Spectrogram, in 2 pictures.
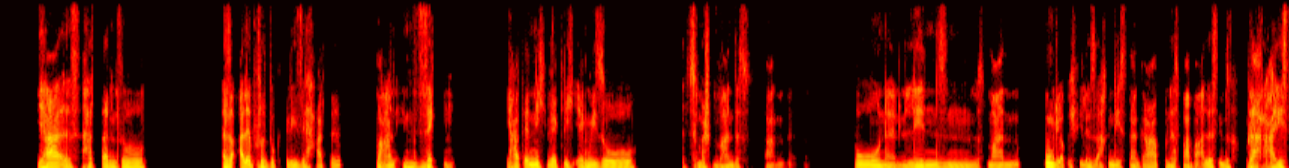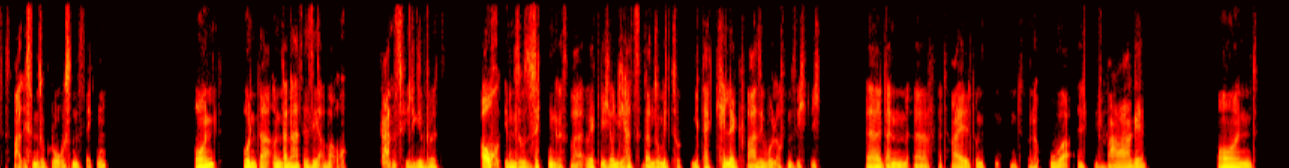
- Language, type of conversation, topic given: German, podcast, Welche Gewürze bringen dich echt zum Staunen?
- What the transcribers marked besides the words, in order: none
